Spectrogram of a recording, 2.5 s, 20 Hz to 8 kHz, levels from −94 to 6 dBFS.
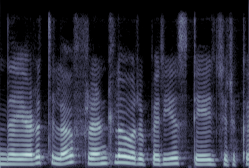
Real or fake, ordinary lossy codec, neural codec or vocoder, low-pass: fake; none; codec, 24 kHz, 3.1 kbps, DualCodec; 7.2 kHz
